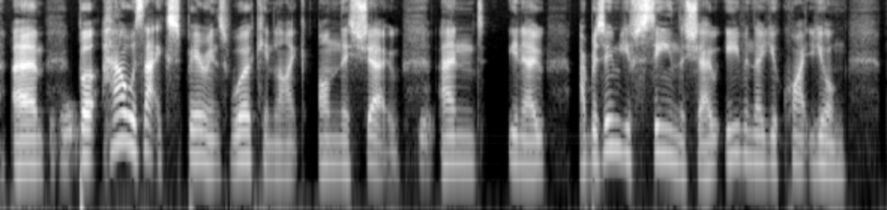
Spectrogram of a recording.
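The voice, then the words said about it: English Midlands accent. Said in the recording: “He's obviously got a more of a London accent than me. I've got a Midlands one.”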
